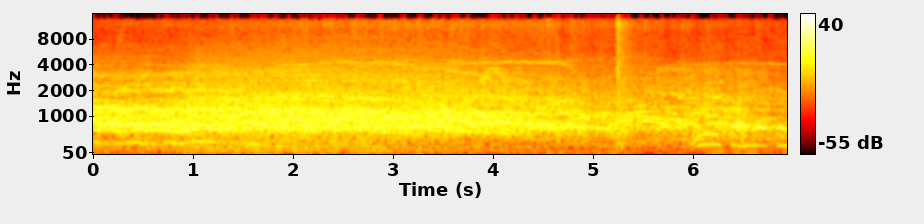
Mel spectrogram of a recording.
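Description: A large crowd of fans roars and cheers at the Arena da Fogueira in Mossoró, a steady loud wash of voices and whoops that fills the whole moment, with a voice speaking over it.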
